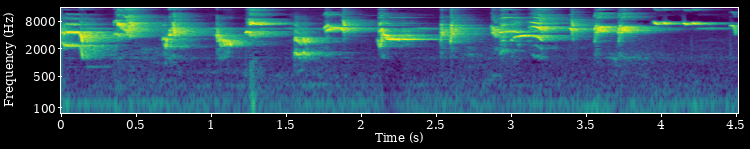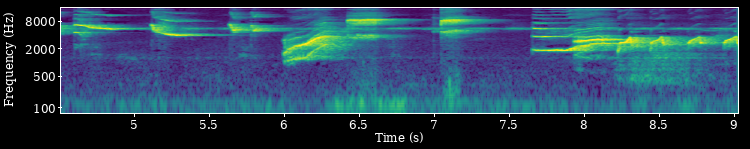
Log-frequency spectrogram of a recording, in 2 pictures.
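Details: Orange-headed thrush in full song, a rapid run of sharp high whistled notes, sweeping slurs and chattering phrases with brief pauses, fairly clean background.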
